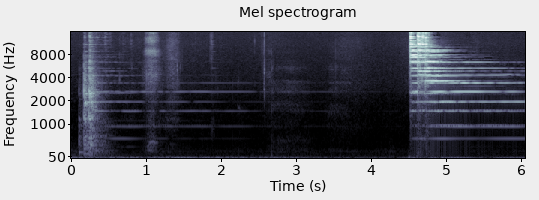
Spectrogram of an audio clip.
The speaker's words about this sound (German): Willst du, willst du Gong für Kategorie 2? Ja, gerne.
